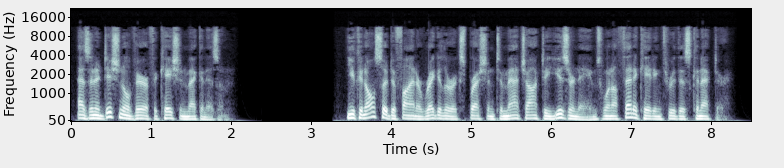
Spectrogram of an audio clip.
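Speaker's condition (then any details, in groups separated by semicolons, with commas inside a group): No condition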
